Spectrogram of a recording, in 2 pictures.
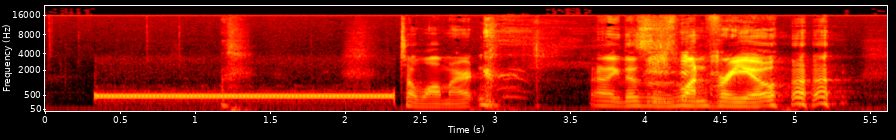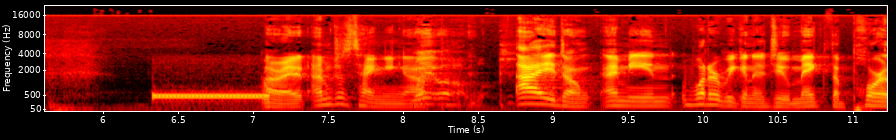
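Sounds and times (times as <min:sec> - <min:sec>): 
telephone ringing tone while call is transferred: 0:00.3 - 0:02.4, 0:06.3 - 0:07.1
speech: 0:02.4 - 0:05.5, 0:07.1 - 0:11.2.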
